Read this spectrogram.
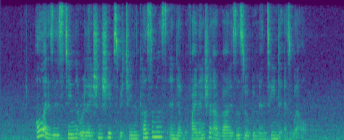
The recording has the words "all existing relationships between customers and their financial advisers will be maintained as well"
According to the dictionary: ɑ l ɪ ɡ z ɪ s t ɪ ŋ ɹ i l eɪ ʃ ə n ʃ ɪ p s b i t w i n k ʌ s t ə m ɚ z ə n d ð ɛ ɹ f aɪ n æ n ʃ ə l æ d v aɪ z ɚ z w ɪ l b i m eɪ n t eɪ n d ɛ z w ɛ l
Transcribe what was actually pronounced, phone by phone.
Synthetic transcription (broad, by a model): ɑ l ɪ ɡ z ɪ s t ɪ ŋ ɹ i l eɪ ʃ ə n ʃ ɪ p s b i t w i n k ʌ s t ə m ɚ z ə n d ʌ f aɪ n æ n ʃ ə l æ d v aɪ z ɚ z w ɪ l b i m eɪ n t eɪ n d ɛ s w ɛ l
